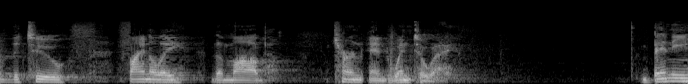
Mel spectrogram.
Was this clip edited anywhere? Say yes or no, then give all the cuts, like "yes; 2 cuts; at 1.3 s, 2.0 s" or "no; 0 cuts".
yes; 2 cuts; at 2.0 s, 3.6 s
